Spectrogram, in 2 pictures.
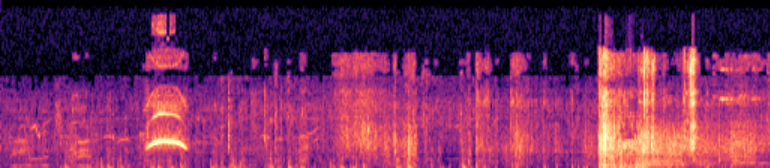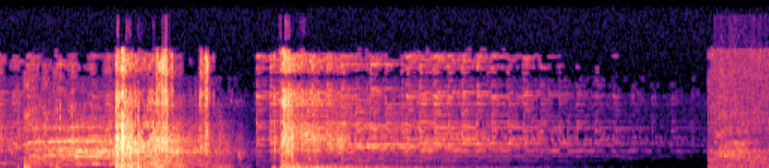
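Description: A horse neighs and is shot in the western video game Red Dead Redemption: one sharp whinny near the start, hoof clip-clop, then several loud gunfire bursts within a busy game soundscape.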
